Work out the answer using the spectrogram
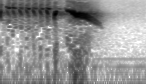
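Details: European goldfinch song for training captive birds: a quick series of high pulsed tinkling notes followed by a loud harsh buzzy note sliding downward.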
